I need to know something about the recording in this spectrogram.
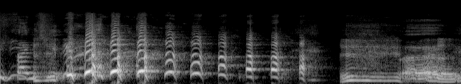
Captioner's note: laughing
